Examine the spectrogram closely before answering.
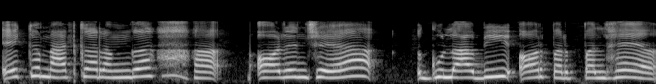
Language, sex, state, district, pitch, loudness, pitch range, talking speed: Hindi, female, Uttar Pradesh, Muzaffarnagar, 325 Hz, -14 LUFS, 305-355 Hz, 90 wpm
